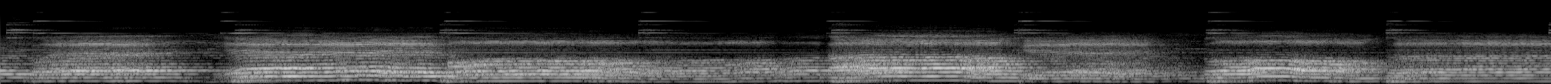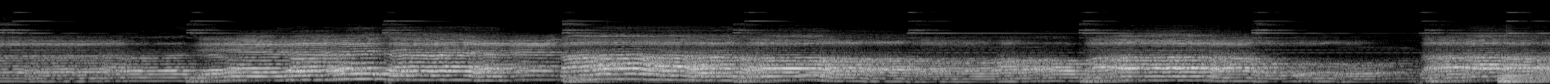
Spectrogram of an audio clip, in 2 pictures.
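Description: Chinese Buddhist liturgical chanting by a group in unison: long sustained melodic lines that glide slowly in pitch, with brief breaks between phrases. A light regular tap, about once a second, keeps time under the voices.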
